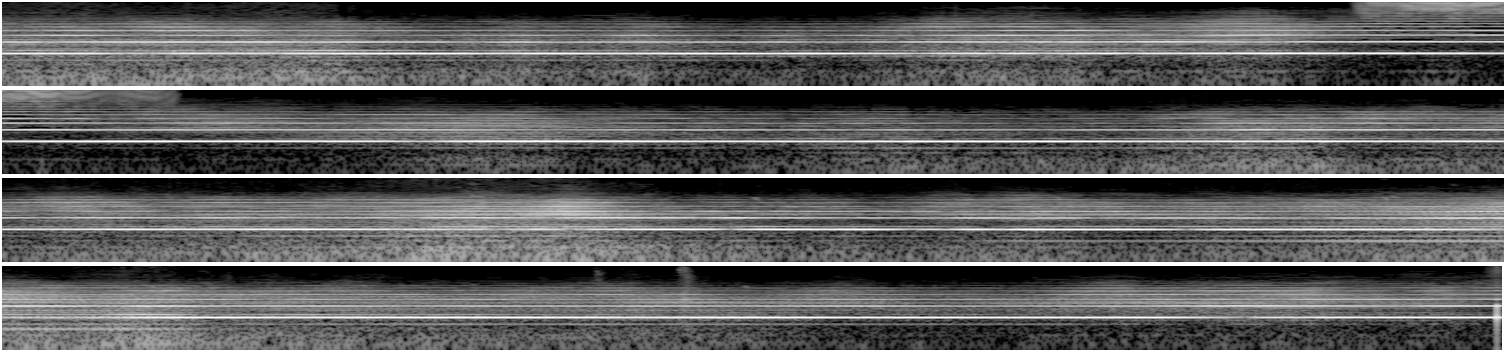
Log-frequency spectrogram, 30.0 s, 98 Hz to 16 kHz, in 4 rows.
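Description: Federal Signal 2001-130 electronic siren sounding a steady single-pitch alert tone as its horn rotates. The tone sounds brighter and sharper each time the horn turns to face the listener, about seven seconds in and again at the end.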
